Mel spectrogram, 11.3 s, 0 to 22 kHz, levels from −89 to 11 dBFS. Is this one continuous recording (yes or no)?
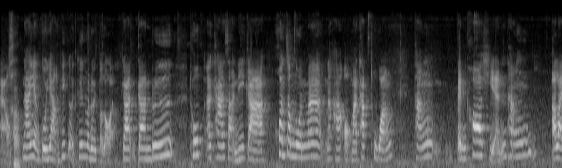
no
